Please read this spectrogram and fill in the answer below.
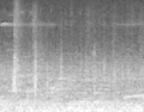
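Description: Footsteps walking on a cobblestone street over low outdoor ambience, with a couple of sharp clicks in the first half second.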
